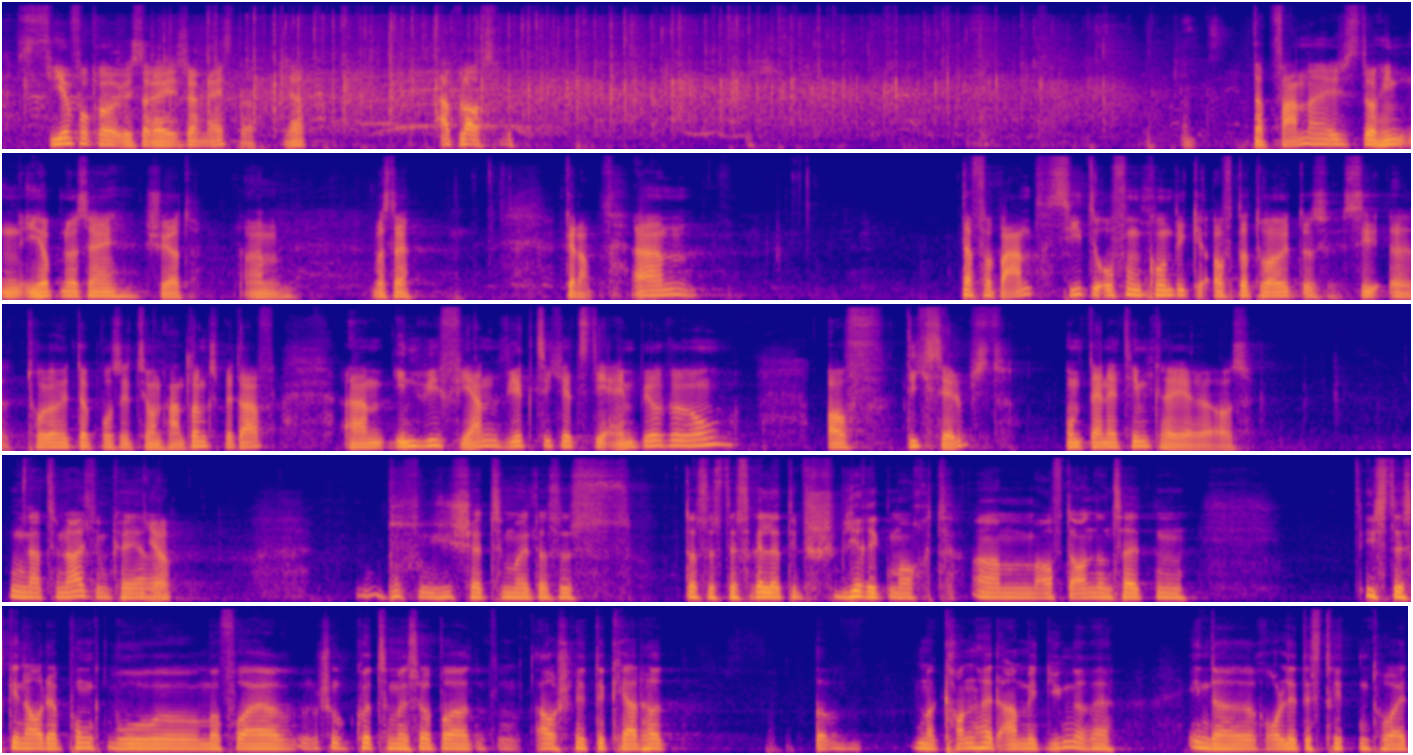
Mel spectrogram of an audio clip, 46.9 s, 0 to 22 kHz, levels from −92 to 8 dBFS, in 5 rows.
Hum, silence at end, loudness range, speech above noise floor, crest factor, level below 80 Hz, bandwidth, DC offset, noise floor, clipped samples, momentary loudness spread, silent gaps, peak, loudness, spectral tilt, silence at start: none; 0 s; 6 LU; 52 dB; 18 dB; -52 dBFS; over 20 kHz; under 0.1%; -70 dBFS; under 0.1%; 16 LU; none; 0 dBFS; -19 LUFS; -6.5 dB/octave; 0 s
